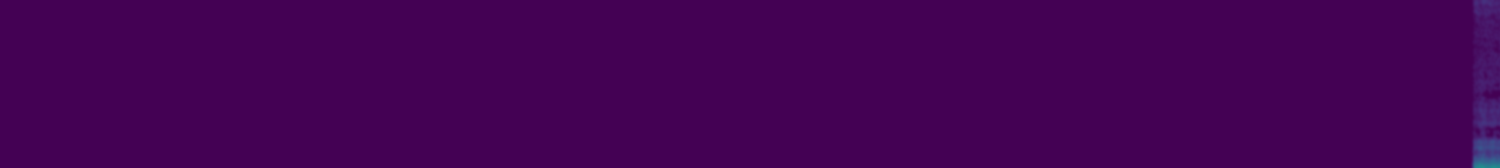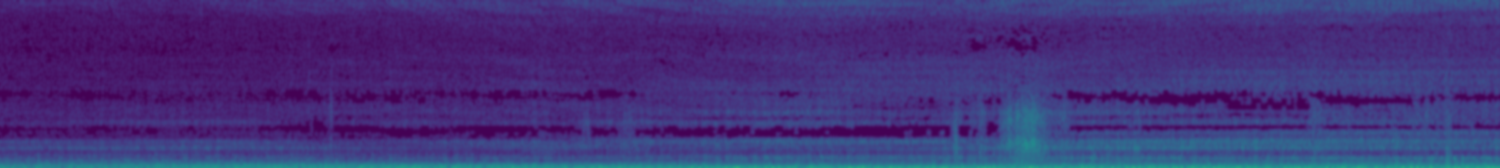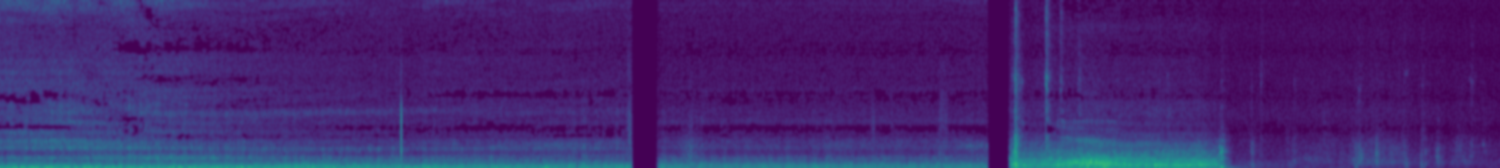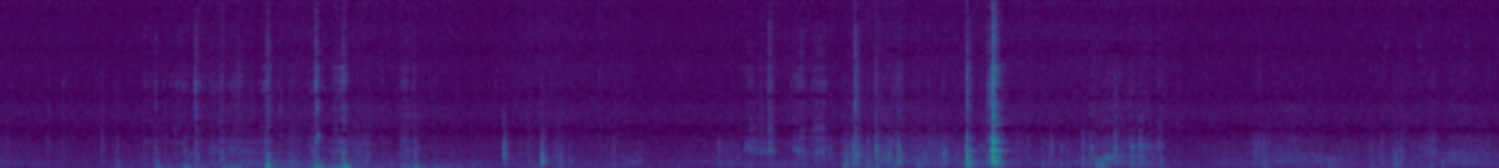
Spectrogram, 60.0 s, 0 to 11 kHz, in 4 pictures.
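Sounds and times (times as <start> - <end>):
burner roaring: 14.8 - 42.3.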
